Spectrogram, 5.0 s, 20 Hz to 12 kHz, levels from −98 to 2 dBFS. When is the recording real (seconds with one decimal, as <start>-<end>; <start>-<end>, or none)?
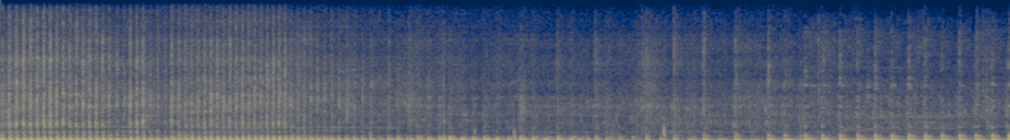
4.0-5.1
